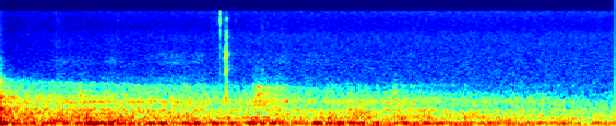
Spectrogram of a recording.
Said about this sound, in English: And there's one of the bigger blasts and hopefully the end of that moped.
